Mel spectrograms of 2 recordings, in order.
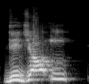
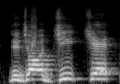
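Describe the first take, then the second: First: Said in the usual way. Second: "jeet" said as one clipped word for "did you eat"; Pittsburgh slurred "jeet yet" in one breath. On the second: Shown as a demonstration. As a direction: run "did y'all eat" together into "jeet". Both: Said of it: "all y'all Y's become J".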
